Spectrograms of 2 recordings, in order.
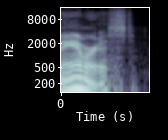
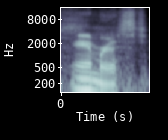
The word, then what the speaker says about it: Amherst: used to live in amorist but nearby is Smith college when you're saying that are you saying Amherst it's spell it's it's amorist it's amorist it's spelled Amherst SS say amist man people in the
